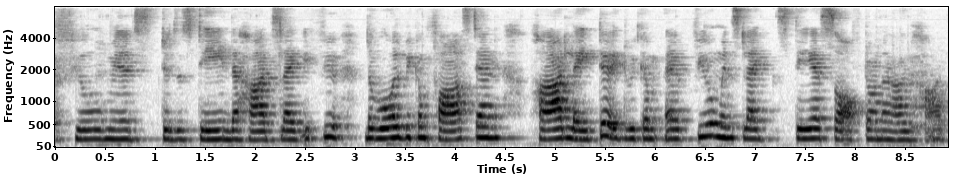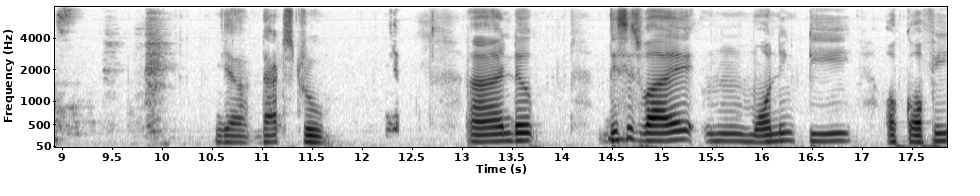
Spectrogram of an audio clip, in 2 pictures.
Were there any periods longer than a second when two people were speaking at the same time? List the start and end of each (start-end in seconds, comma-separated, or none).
none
